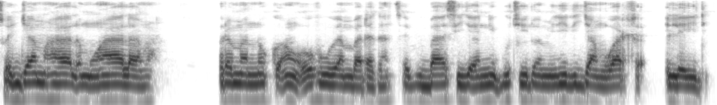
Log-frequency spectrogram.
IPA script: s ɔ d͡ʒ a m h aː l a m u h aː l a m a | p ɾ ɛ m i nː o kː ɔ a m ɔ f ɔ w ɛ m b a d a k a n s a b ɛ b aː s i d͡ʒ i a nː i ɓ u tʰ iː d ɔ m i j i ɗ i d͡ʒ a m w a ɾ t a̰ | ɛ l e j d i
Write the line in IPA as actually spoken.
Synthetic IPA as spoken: s ɔ d͡ʒ a m h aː l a m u h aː l a m a | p ɾ ɛ m a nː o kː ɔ a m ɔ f u w ɛ m b a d a k a n s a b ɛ b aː s i d͡ʒ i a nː i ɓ u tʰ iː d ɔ m i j i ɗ i d͡ʒ a m w a ɾ t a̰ | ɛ l e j d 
